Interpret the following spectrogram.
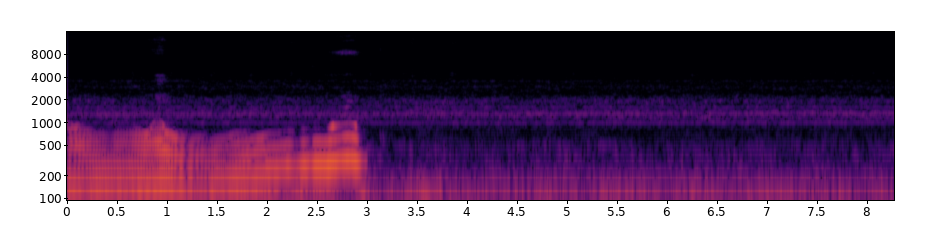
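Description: A man's long wordless vocal sound, like a drawn-out hum, held low and then sliding upward in pitch before stopping about three seconds in. After that only a faint, steady background hum with a thin whine.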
